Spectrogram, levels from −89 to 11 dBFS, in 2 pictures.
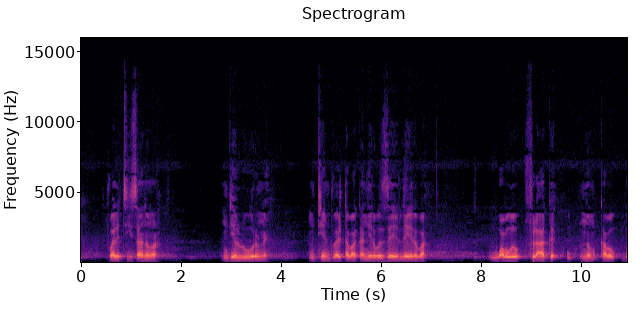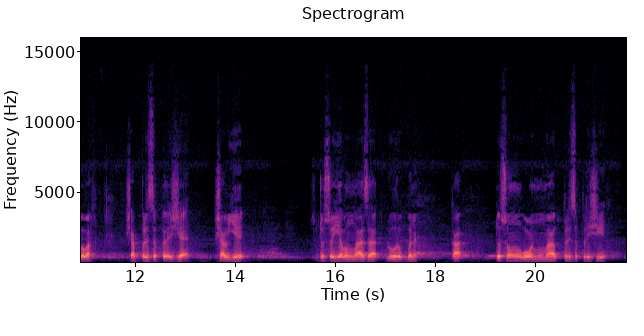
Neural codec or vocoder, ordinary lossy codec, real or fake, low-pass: none; AAC, 48 kbps; real; 14.4 kHz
